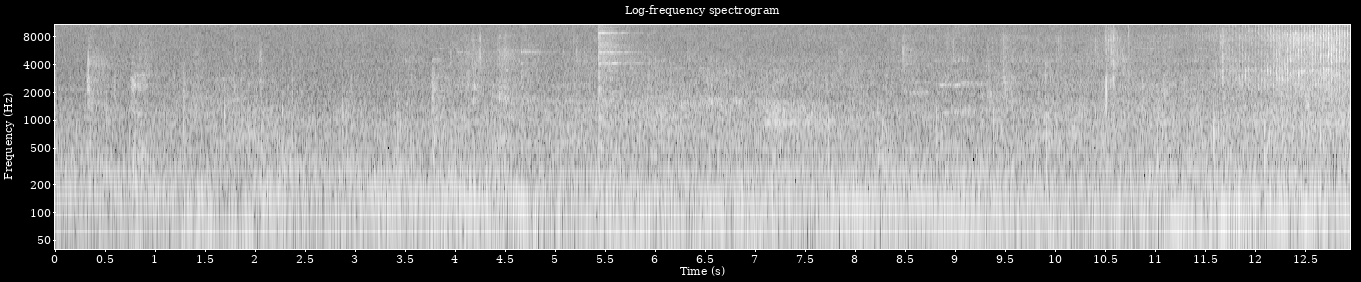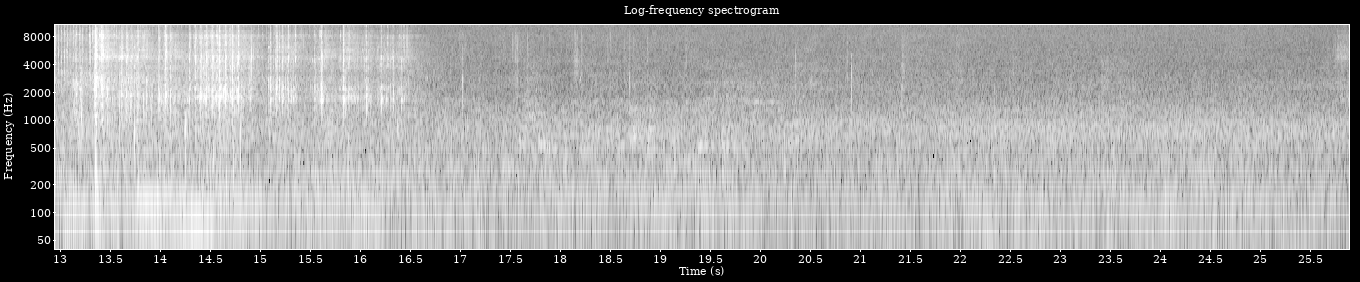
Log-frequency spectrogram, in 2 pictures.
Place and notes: Berlin: Vermessungspunkt Friedel- / Pflügerstraße - Klangvermessung Kreuzkölln ::: 24.06.2010 ::: 01:39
